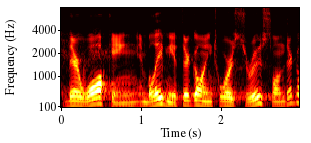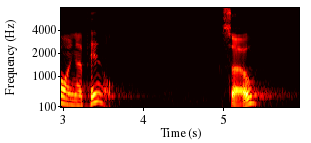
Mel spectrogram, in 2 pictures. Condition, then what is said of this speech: None; typical speech.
